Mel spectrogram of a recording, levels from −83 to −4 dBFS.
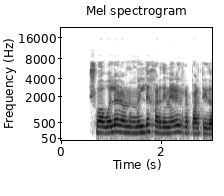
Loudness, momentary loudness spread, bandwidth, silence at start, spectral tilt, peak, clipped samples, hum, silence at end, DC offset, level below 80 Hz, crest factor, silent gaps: -13 LUFS; 5 LU; 7.6 kHz; 0.6 s; -5 dB/octave; -2 dBFS; under 0.1%; none; 0 s; under 0.1%; -58 dBFS; 12 dB; none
